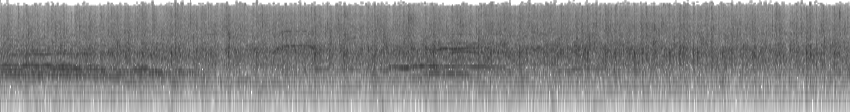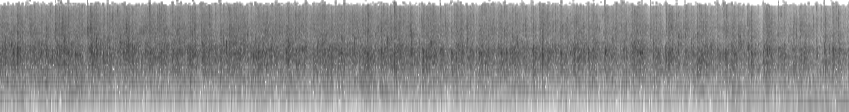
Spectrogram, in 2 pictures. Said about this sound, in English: Ladies and gentlemen, please, a round of applause for Victoria Corin Mitchell.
